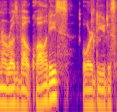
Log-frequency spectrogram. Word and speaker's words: Roosevelt: What's the proper Dutch pronunciation of Roosevelt? Roosevelt. Oh, you just got to R a little harder.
